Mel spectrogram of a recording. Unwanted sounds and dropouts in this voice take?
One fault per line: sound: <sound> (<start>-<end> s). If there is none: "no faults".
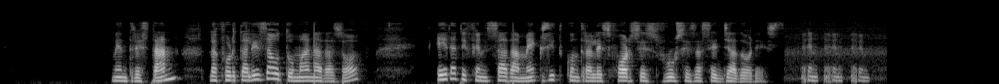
sound: laugh (8.0-8.7 s)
